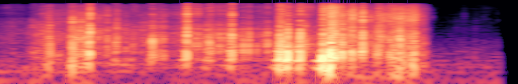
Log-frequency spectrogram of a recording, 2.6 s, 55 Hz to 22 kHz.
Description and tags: Ice 6 - reverse
Derived From a Wildtrack whilst recording some ambiences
